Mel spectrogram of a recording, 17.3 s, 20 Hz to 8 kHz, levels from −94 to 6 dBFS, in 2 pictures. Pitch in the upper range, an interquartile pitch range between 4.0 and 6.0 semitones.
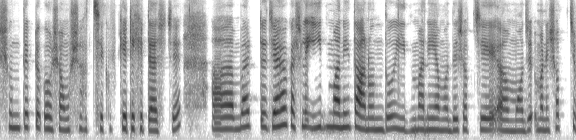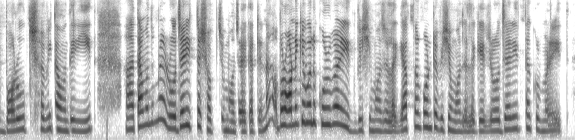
Yes: very high, 255 Hz; average, 4.3 semitones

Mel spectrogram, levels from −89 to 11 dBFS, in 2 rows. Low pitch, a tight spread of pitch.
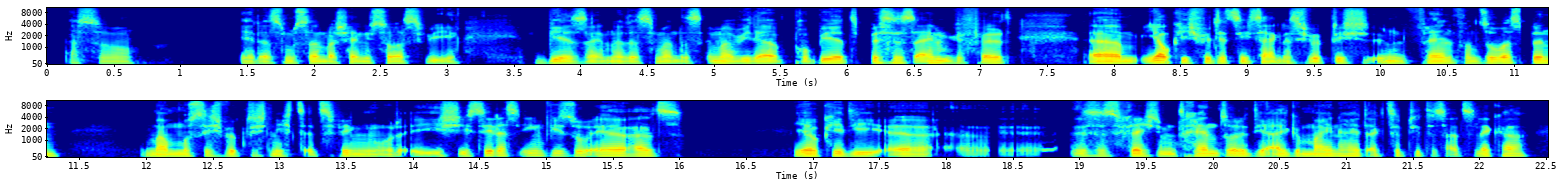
Yes: low, 100 Hz; narrow, 2.3 semitones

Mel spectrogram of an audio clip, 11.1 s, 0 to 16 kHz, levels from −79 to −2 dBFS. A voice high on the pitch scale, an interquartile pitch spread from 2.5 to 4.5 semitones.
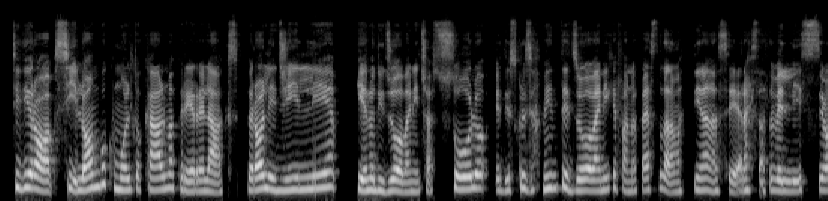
Yes: high, 210 Hz; average, 2.8 semitones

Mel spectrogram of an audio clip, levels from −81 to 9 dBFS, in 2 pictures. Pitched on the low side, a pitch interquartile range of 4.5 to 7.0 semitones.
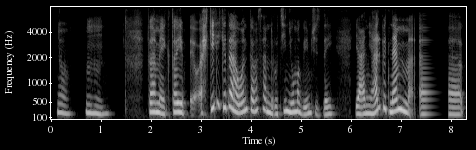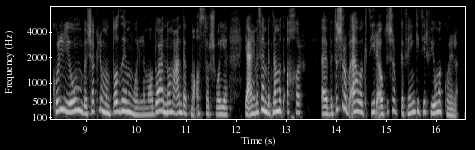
No: high, 235 Hz; average, 5.1 semitones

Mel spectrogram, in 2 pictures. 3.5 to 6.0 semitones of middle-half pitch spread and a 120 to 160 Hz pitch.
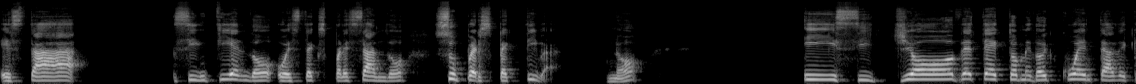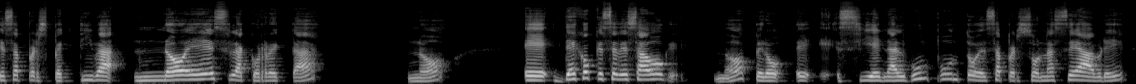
No: average, 4.3 semitones; high, 195 Hz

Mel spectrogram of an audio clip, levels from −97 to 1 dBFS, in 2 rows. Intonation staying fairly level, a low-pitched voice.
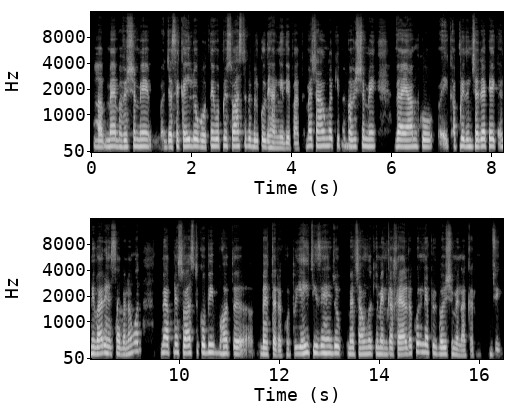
No: narrow, 2.2 semitones; medium, 175 Hz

